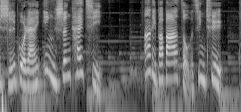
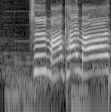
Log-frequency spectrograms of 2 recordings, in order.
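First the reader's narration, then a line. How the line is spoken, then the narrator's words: Loud shout, imitating. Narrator (Chinese): 学着野猪老大大声地喊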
